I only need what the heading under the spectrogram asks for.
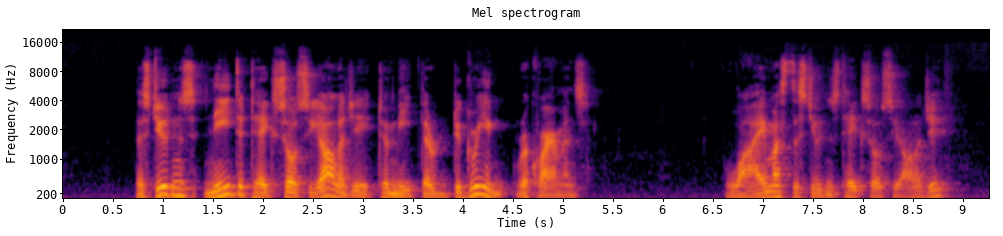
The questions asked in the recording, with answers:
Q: Why must the students take sociology?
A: The students have to take sociology to meet the degree requirements.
